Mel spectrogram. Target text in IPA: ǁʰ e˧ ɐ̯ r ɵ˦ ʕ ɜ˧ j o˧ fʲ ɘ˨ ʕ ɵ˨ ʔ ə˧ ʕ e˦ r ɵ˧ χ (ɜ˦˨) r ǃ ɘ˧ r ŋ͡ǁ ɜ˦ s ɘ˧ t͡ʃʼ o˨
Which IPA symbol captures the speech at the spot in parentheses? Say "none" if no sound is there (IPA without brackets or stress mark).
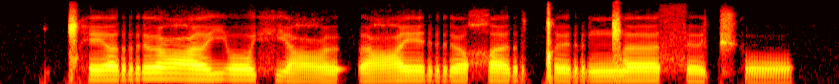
ɜ˧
